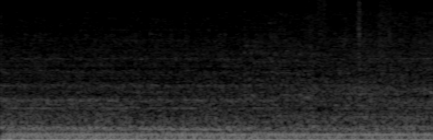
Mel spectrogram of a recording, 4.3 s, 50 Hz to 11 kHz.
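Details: Mercedes 500SL R129 with M119 V8, cold start after sitting over a month with the battery reconnected: deep V8 burble at low idle with a slightly uneven, lumpy pulse, which the owner expects to straighten out as it warms. Rough cold idle.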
